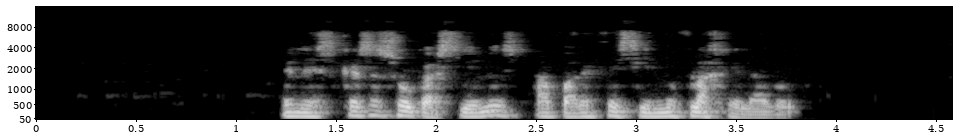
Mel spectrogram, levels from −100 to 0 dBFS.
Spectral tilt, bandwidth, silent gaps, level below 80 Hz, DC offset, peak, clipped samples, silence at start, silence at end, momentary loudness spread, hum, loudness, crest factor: -7 dB/octave; 7.2 kHz; none; -54 dBFS; under 0.1%; -2 dBFS; under 0.1%; 1.25 s; 0.8 s; 8 LU; none; -22 LUFS; 20 dB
